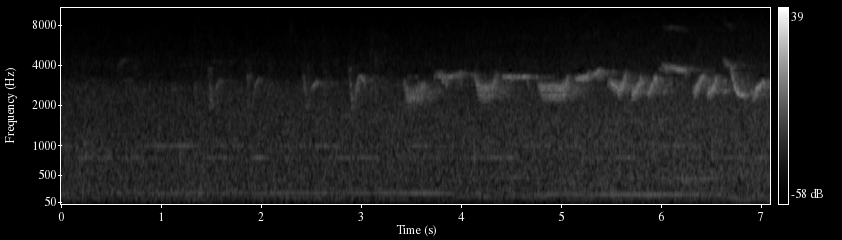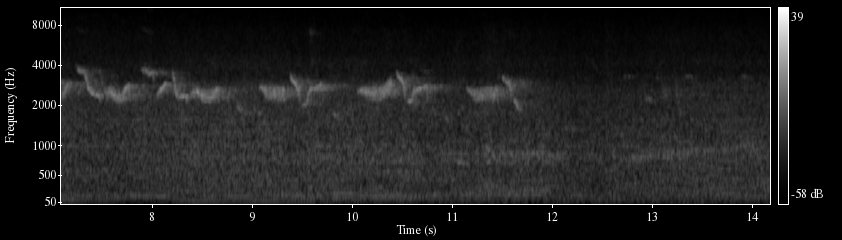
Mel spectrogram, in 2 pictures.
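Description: A wild songbird singing a long, rapid warbling song of quick, varied high notes, starting about two and a half seconds in and stopping a couple of seconds before the end, over faint steady outdoor background noise.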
